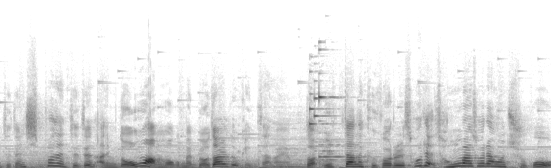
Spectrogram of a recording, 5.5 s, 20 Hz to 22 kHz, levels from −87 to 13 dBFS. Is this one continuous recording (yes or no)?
yes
